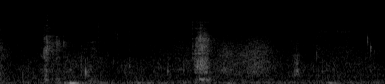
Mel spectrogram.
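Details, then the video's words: Five-month-old pug girl Adina, still struggling to breathe after a burst of frantic running, 9 May 2012 around 4pm; a few rough snorting breaths, the loudest near two seconds, over quiet indoor background. "Pug Puppy Reverse Sneeze"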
